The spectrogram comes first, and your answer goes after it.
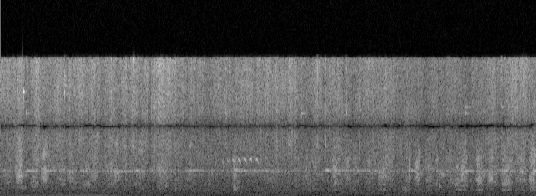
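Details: Seven-week-old puppies of the dog Lani playing with adult dogs; quick, breathy, noisy panting bursts repeat irregularly over a steady low electrical hum that fades partway through.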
